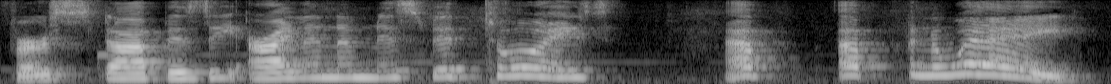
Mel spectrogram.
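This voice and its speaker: A woman voicing a jolly, kindly Santa Claus from a storybook, exclamatory and drawn-out. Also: fairly high pitch, a bit bright, pitched above the performer's own voice. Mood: delighted, commanding. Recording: music behind the voice.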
